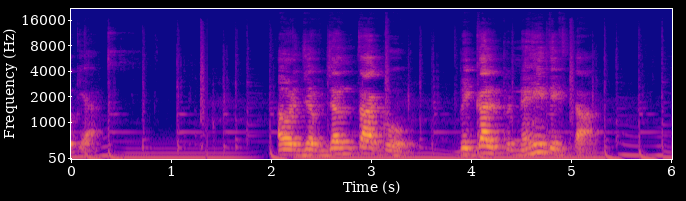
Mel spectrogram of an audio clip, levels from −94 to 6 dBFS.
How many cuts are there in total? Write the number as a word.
zero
